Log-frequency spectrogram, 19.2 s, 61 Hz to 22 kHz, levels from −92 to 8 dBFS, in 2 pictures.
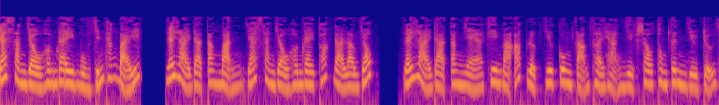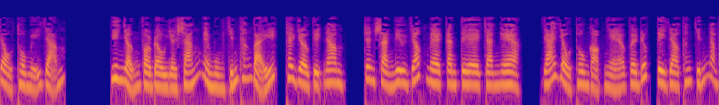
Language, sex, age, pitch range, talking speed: Vietnamese, female, 20-39, 185-225 Hz, 245 wpm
